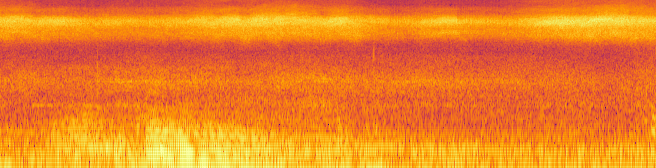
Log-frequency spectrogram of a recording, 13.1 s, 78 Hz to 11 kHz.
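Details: Evening chorus of 17-year periodical cicadas, Brood X, near a McDonald's in Sharonville, Ohio, June 2021. An unbroken high-pitched hiss dominates and pulses in intensity, while passing traffic rumbles low underneath.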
